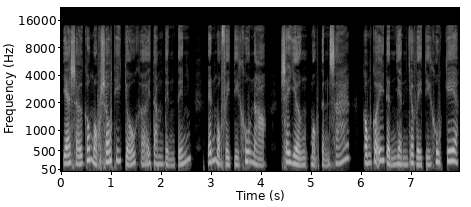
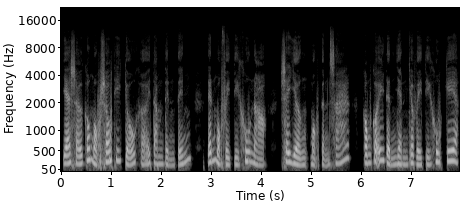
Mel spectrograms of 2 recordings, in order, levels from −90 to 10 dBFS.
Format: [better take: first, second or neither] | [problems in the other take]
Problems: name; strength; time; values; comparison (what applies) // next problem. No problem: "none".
first | muffled; very; fading above 2 kHz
